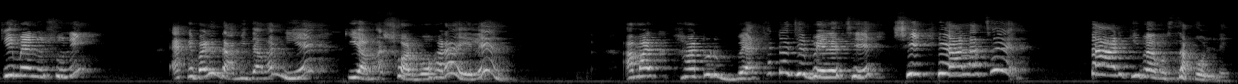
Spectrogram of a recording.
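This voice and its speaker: A woman's voice: extremely high pitch, very animated, measured pace, long pauses, a bit bright, exaggerated voice. A woman playing a nagging, aggrieved middle-aged wife in an audio drama, bossy and quarrelsome, complaining with theatrical sharpness. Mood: complaining, reproachful. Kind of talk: Bengali audio drama acting. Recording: echoey room sound.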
